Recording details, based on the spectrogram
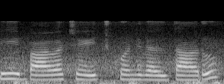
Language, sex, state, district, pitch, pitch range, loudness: Telugu, female, Andhra Pradesh, Guntur, 220 Hz, 215-230 Hz, -15 LUFS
